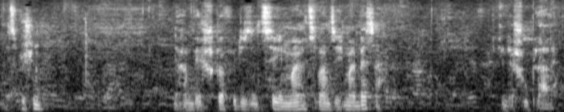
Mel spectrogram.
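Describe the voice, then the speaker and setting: Man playing a low, weary research scientist. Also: expressive, normal speed, a crowd in the background. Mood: weary, resigned. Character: defensive, world-weary male research scientist. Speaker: actor in an audio drama. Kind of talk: dialogue radio-play acting.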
